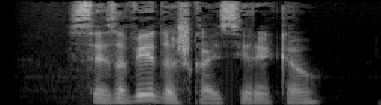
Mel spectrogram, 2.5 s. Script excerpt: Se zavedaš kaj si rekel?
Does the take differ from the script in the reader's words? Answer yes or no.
no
